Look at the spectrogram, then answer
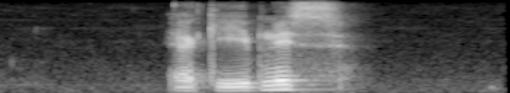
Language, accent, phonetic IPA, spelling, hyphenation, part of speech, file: German, Austria, [ɛɐ̯ˈɡeːpnɪs], Ergebnis, Er‧geb‧nis, noun, De-at-Ergebnis.ogg
- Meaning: 1. result, outcome, conclusion, finding, fruit, consequence, upshot, answer 2. earnings, profit, output, outturn 3. score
